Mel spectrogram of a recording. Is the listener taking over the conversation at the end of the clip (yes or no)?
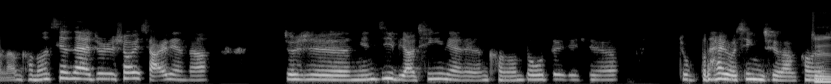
yes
